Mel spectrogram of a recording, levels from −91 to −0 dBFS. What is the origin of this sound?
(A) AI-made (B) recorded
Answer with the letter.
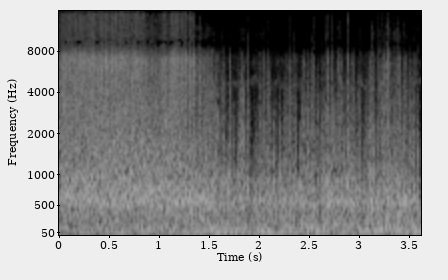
B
